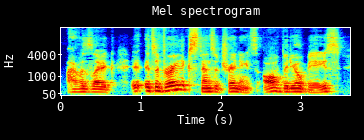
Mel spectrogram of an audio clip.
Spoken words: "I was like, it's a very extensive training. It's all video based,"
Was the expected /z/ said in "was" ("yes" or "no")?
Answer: yes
